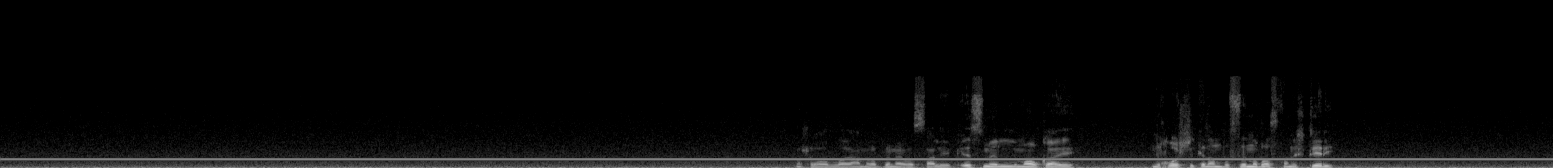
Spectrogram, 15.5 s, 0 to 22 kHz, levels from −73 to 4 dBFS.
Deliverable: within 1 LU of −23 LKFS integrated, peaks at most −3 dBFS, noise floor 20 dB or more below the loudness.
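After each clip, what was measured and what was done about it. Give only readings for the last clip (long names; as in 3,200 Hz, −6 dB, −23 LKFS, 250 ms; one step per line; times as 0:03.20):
interfering tone 1,200 Hz; level of the tone −35 dBFS; background noise floor −37 dBFS; target noise floor −49 dBFS; integrated loudness −29.0 LKFS; sample peak −7.0 dBFS; target loudness −23.0 LKFS
→ notch filter 1,200 Hz, Q 30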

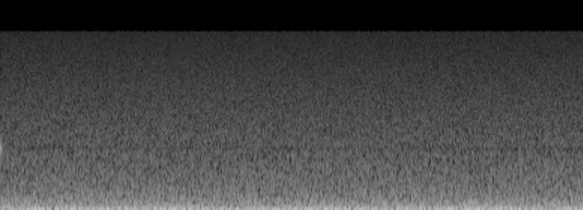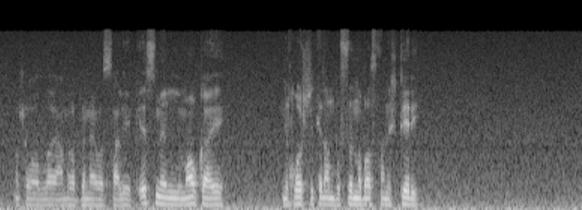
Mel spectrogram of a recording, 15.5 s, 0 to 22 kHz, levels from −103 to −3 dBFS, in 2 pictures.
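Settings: interfering tone none found; background noise floor −42 dBFS; target noise floor −46 dBFS
→ noise reduction from a noise print 6 dB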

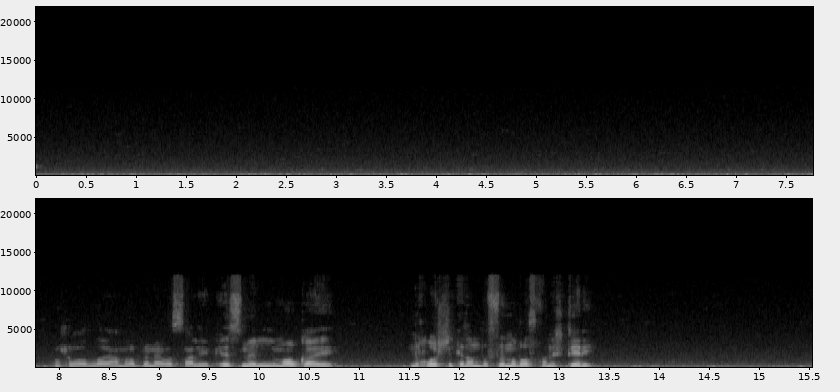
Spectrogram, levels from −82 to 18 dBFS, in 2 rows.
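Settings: background noise floor −48 dBFS; integrated loudness −25.5 LKFS; sample peak −7.5 dBFS; target loudness −23.0 LKFS
→ level +2.5 dB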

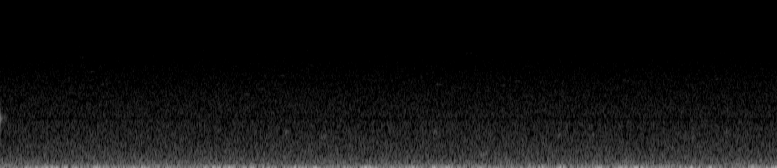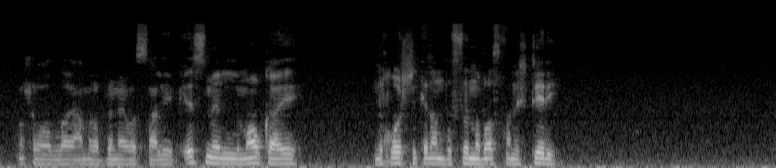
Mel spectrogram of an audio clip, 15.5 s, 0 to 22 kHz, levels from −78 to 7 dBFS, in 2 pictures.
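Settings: integrated loudness −23.0 LKFS; sample peak −5.0 dBFS; background noise floor −45 dBFS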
